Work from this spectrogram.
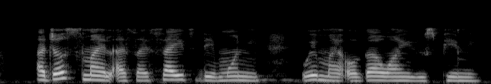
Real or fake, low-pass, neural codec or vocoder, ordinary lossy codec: real; 5.4 kHz; none; none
